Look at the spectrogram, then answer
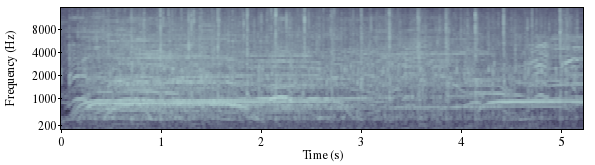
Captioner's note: ongoing applause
